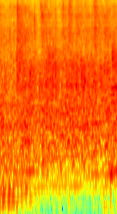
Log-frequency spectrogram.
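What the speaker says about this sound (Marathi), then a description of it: "टाळ्या वाजव देवाला." An audience claps at a couples' church retreat: a dense, even patter of many hands that continues without a break for a couple of seconds.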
